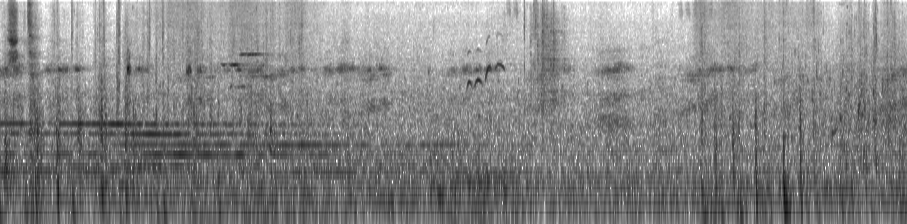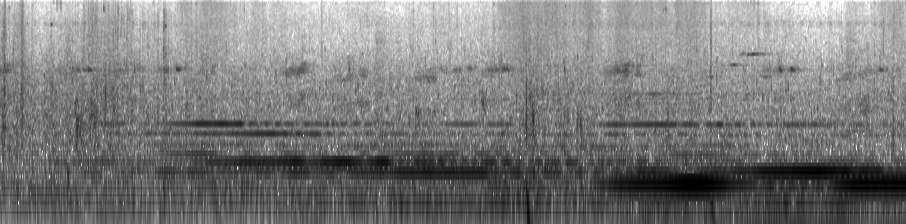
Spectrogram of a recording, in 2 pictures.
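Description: Ferns and leaves rustle as someone creeps through undergrowth.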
